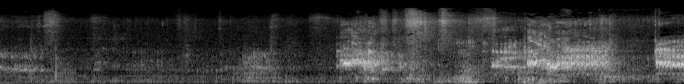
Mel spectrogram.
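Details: Boston Terriers squabbling over an orange toy: quiet scuffling at first, then loud, raspy growling bursts from about halfway through, rising and falling with brief pauses.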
